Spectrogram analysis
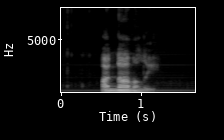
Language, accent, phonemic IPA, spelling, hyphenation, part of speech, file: English, US, /əˈnɑ.mə.li/, anomaly, anom‧aly, noun, En-us-anomaly.ogg
- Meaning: 1. A deviation from a rule or from what is regarded as normal; an outlier 2. Something or someone that is strange or unusual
